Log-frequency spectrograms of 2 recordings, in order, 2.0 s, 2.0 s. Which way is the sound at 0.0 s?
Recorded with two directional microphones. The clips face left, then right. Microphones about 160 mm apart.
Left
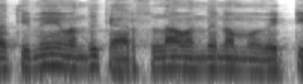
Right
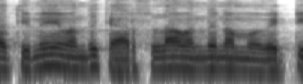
45° right (ahead or behind).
